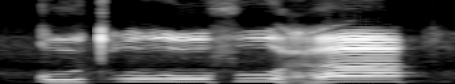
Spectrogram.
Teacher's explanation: क़ाफ़ को मोटा पढ़ना है, क़ा को मोटा पढ़ना है और हा को मोटा पढ़ना है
